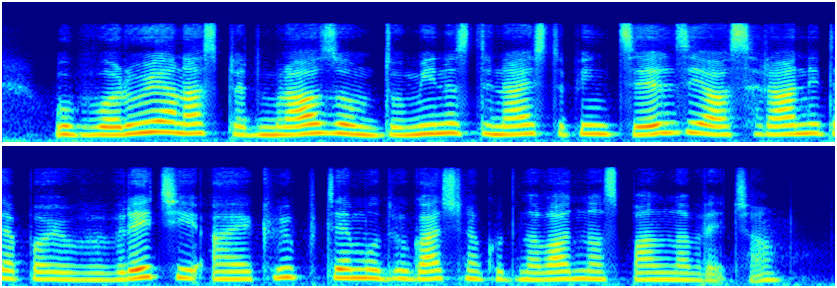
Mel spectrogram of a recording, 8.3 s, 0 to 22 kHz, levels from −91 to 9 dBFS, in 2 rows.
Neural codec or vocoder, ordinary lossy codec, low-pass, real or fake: codec, 24 kHz, 0.5 kbps, DualCodec; none; none; fake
